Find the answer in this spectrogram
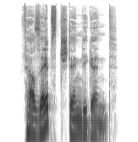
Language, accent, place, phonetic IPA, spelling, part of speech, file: German, Germany, Berlin, [fɛɐ̯ˈzɛlpstʃtɛndɪɡn̩t], verselbstständigend, verb, De-verselbstständigend.ogg
- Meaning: present participle of verselbstständigen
